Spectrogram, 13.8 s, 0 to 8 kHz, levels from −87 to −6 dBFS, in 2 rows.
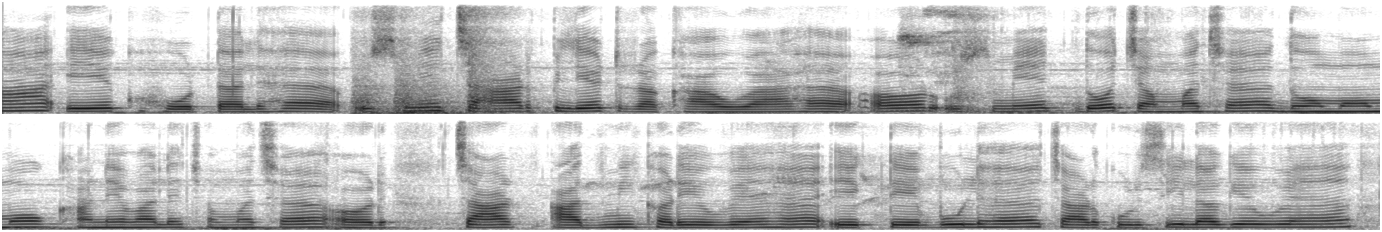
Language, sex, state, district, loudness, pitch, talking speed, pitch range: Maithili, female, Bihar, Supaul, -20 LUFS, 200 Hz, 150 wpm, 190-215 Hz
